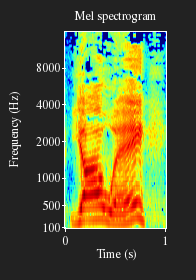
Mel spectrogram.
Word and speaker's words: Yahweh: We pronounce it in English as Yahweh.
